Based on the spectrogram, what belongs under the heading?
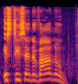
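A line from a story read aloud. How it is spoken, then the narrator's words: Called out. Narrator (German): rief Tiffany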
